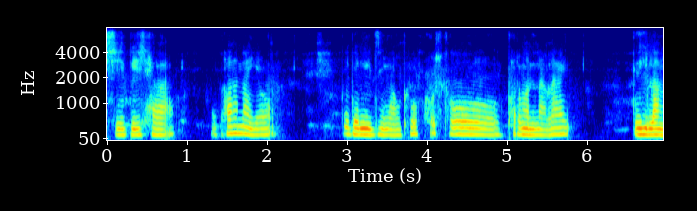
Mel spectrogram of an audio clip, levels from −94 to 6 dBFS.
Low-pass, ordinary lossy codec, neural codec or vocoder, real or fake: 7.2 kHz; Opus, 32 kbps; codec, 24 kHz, 3 kbps, HILCodec; fake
